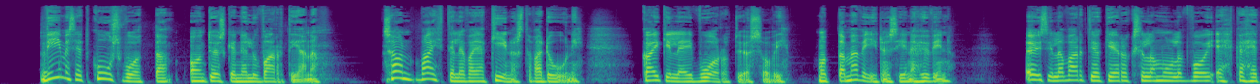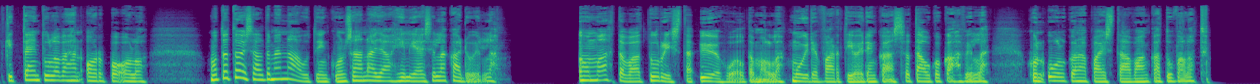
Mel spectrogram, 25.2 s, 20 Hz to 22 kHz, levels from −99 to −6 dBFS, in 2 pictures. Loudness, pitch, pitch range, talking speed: -22 LUFS, 170 Hz, 150-195 Hz, 125 wpm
